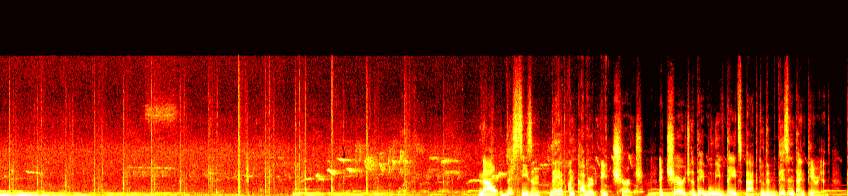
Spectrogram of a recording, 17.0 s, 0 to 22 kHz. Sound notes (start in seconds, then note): 1.2 footsteps crunching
